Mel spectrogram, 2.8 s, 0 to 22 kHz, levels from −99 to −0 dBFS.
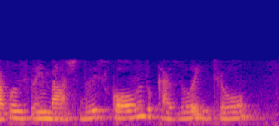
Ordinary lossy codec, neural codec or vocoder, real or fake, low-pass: none; none; real; 3.6 kHz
